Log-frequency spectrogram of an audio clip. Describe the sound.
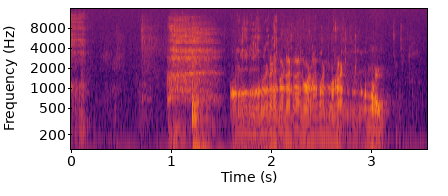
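Someone gargles a strawberry bubblegum-flavoured drink. A short noisy gulp comes first, then a brief pause, then a sustained wet, bubbling gargle runs for about a second and a half before cutting off.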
